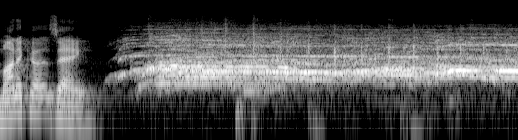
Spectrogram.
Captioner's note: cheering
